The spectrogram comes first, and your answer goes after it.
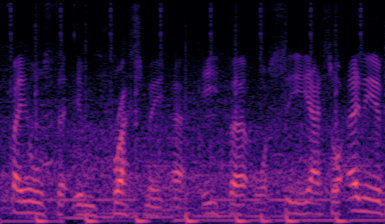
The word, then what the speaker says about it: IFA: But the only problem is, I've been saying IFA all wrong. It's not called IFA, it's called IFA.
